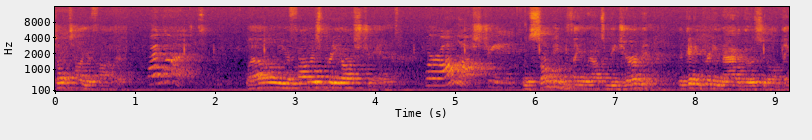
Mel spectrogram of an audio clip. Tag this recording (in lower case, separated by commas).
speech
